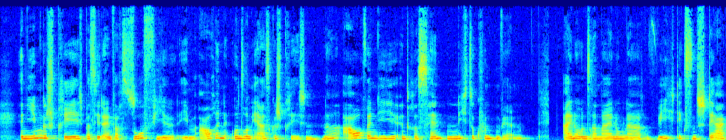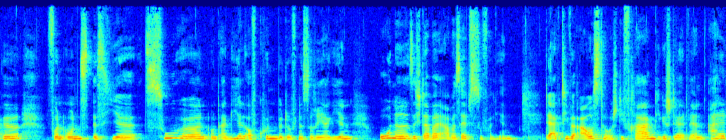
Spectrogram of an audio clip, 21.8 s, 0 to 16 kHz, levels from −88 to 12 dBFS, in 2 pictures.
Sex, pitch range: female, 190-225 Hz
